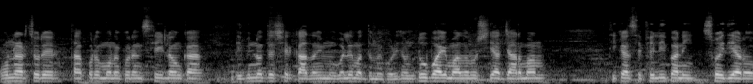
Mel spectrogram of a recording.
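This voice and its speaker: The intonation stays monotone and flat, with noticeable background noise throughout. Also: man, fairly high pitch for a man. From Northeast India. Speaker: traditional healer. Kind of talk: interview.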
